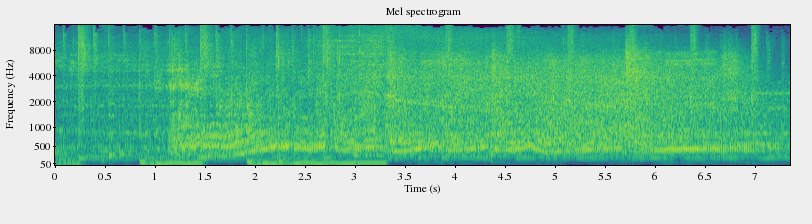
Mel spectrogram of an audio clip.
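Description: BMW M6's twin-turbo V8 with an Akrapovic exhaust accelerating hard as the car pulls away, loud, the engine pitch climbing and dropping back several times through gear changes from about a second in.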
